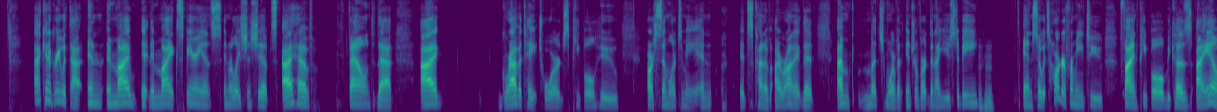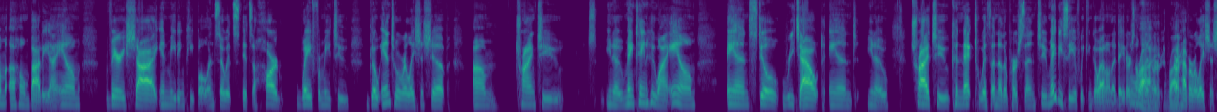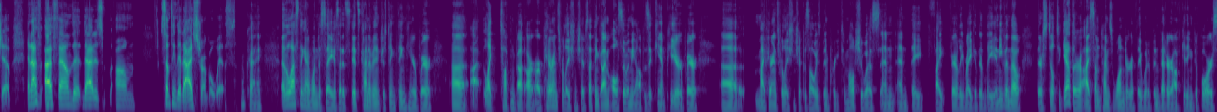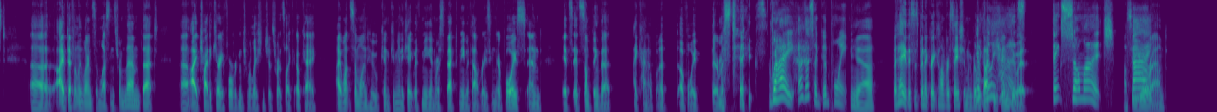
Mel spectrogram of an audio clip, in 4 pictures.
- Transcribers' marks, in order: laughing while speaking: "mistakes"
- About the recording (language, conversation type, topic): English, unstructured, What does a healthy relationship look like to you?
